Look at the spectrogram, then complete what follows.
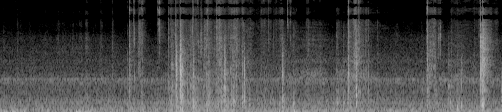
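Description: Scissors snipping through a folded sheet of paper: a string of separate, irregular sharp snips, the loudest about three and a half seconds in.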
